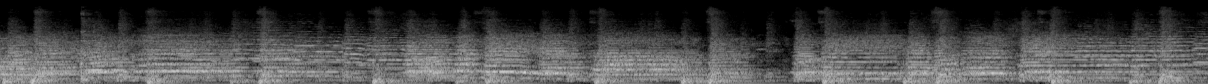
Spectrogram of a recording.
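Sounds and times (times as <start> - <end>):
bass drum beat: 0.0 - 12.0
brass band playing: 0.0 - 12.0
cymbals: 0.0 - 12.0.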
